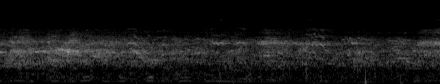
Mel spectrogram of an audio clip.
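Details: Macaws gathering before descending to a clay lick on the Tambopata river, recorded on an iPhone through a scope: a dense, continuous chorus of harsh overlapping squawks from many birds, steady throughout with no pauses.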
